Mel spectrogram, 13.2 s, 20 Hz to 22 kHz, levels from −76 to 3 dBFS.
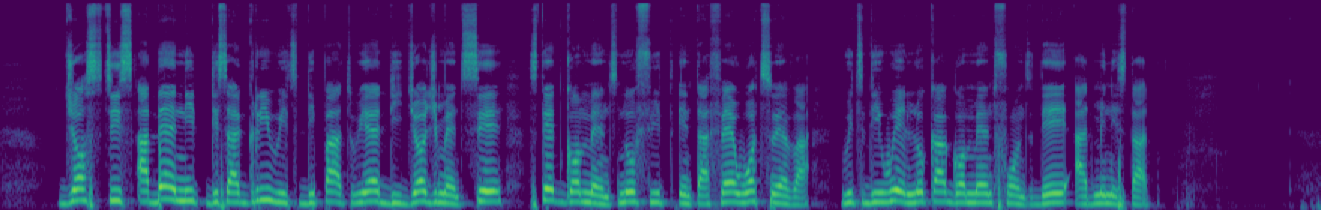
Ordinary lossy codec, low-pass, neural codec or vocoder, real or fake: none; none; none; real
